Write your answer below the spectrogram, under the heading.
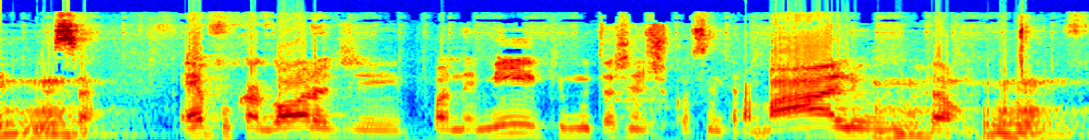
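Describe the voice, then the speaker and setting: An unremarkable speaking voice, a woman's with lively intonation at a moderate pace. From Brazil, Guaíra interior. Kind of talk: casual live-stream interview.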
